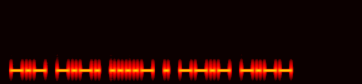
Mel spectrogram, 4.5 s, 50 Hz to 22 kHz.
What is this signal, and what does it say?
Morse code, heard as a keyed tone, about 25 wpm, 700 Hz. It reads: KC4EQY
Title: USA Callsign DE Callsign 25wpm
